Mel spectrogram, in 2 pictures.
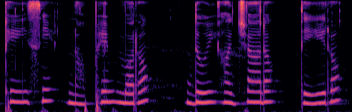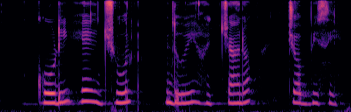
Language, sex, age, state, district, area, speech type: Odia, female, 18-30, Odisha, Ganjam, urban, spontaneous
